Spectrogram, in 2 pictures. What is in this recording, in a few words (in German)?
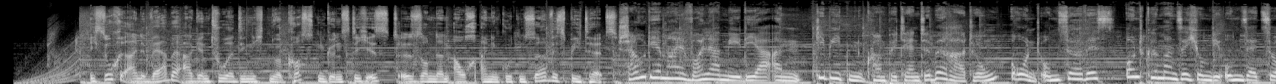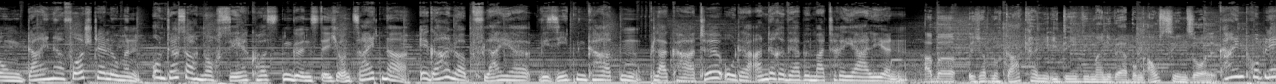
Werbespot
